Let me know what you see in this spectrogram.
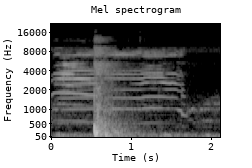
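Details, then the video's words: A house cat eager for raw fish meows while a sharp knock cuts in. A held meow then falls and fades, and a person talks nearby. "মাছ লোভী বিড়াল"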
